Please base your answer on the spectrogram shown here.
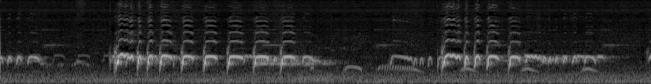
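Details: Female zebra dove calling a male, used to lure males into song: two loud phrases, each a harsh, buzzy rattle of stacked notes followed by a falling run of coos, with quiet gaps between.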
